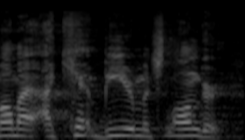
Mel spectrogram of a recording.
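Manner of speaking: speaking through tears. Retelling a reunion with Mom after they hugged and wept, retelling tearful words. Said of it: "we weep".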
